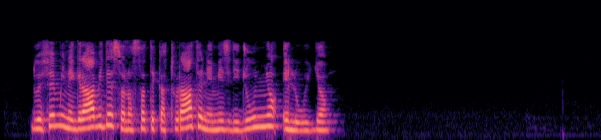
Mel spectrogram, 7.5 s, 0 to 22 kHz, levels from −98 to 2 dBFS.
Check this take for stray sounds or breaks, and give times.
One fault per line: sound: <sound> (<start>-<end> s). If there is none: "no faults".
no faults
